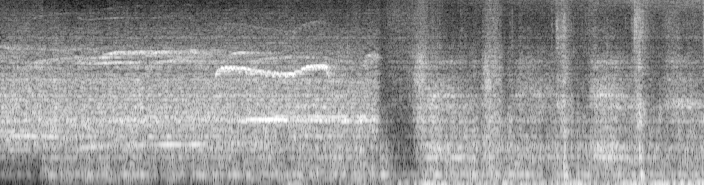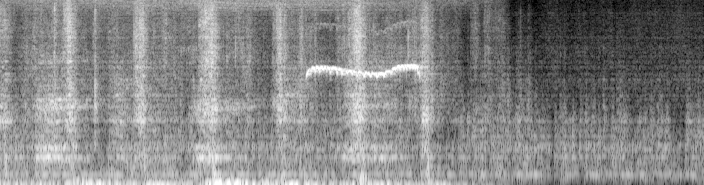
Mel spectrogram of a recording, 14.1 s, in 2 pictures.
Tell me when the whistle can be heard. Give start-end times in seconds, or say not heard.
2.1-3.4, 10.1-11.3.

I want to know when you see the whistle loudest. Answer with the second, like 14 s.
11 s.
